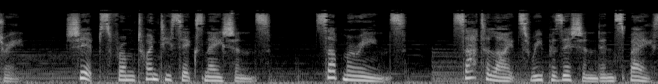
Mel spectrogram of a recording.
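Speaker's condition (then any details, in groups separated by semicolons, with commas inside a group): No condition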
